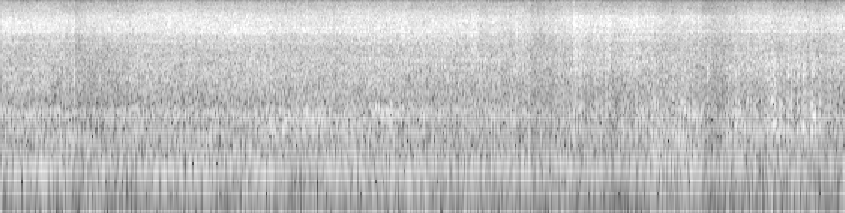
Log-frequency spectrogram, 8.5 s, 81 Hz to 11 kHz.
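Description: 1000 W laser die-cutting machine running as its head cuts a plywood die board: a steady mechanical hum with an even hiss of air over it.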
